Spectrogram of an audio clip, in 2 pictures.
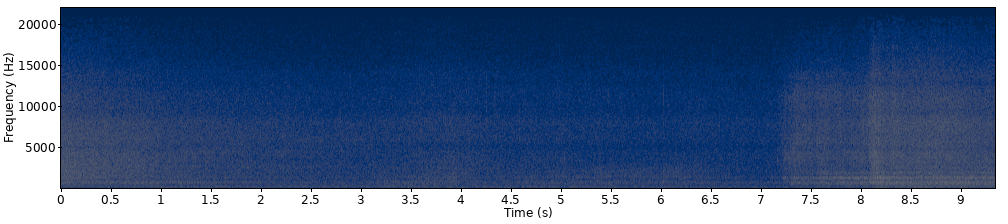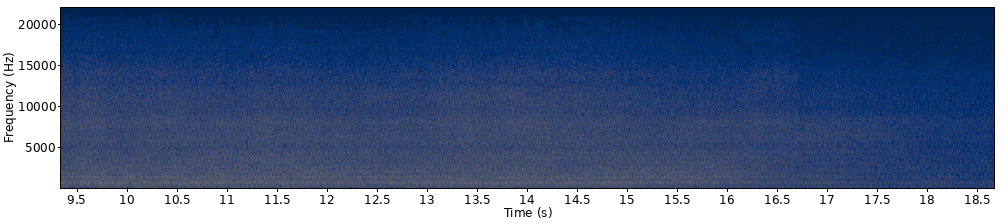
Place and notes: Sound wave, In the beach
Zoom H6 +Rode NT4
馬祖列島 (Lienchiang), 福建省, Mainland - Taiwan Border, 13 October 2014, 17:56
